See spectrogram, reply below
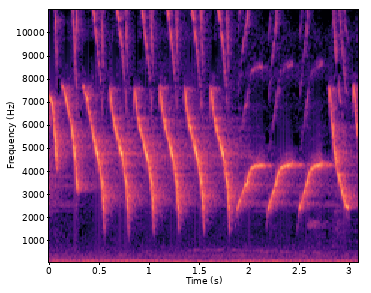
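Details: Atlantic canary singing as if calling out a rival, used as tutor song for young canaries; clear downward-swept whistles repeat about four per second, then shift into rising slurred notes.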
